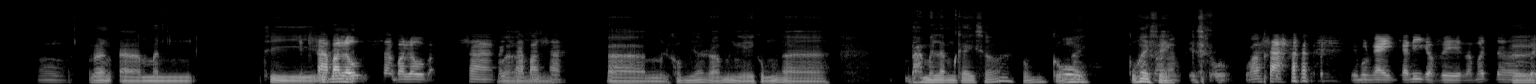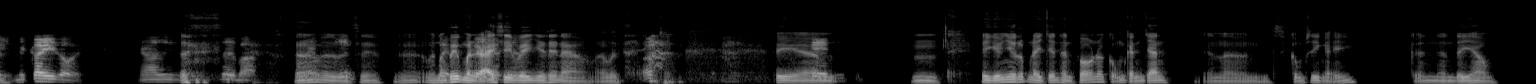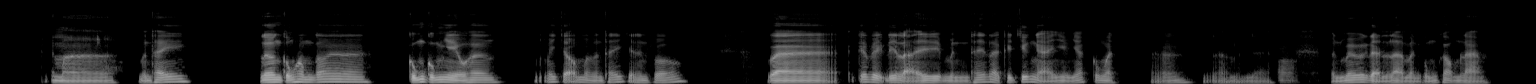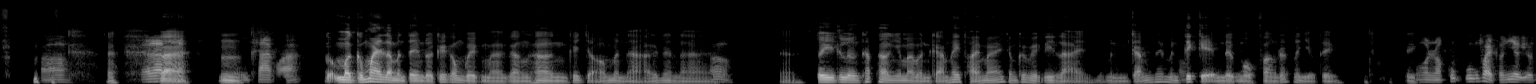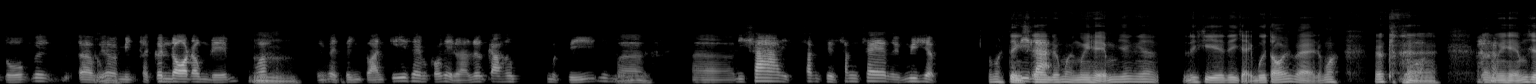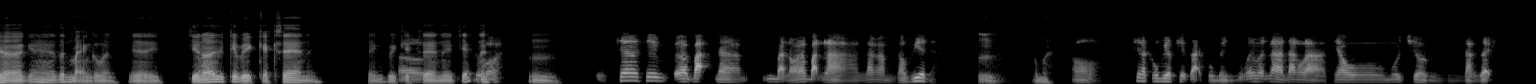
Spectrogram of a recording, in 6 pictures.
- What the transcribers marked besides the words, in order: other background noise; tapping; laughing while speaking: "xa"; laugh; laugh; in English: "C-V"; unintelligible speech; laugh; chuckle; chuckle; laughing while speaking: "là"; chuckle; laughing while speaking: "là"; chuckle
- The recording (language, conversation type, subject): Vietnamese, podcast, Bạn cân nhắc những yếu tố nào khi chọn một công việc?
